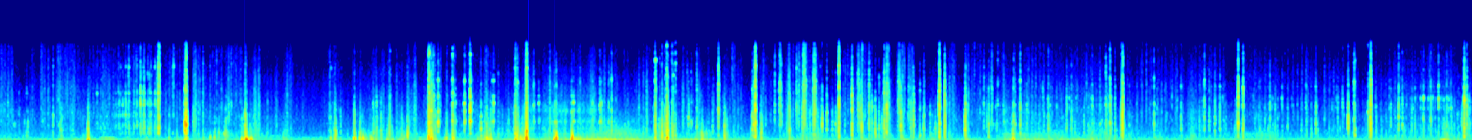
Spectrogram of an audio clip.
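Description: Irregular clicks and knocks of a hand tool against metal as the camshaft cover bolts are undone, over a faint low hum.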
